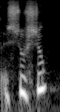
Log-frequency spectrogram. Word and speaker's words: Xiu Xiu: Et tout juste avant, au début du bloc, nous avions la formation expérimentale indie de la Californie du nom de Chouchou, mais qui s'écrit X-I-U-X-I-U, mais qu'on prononce Chouchou.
